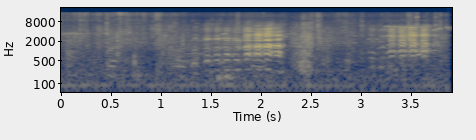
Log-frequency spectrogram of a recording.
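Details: Sirohi goat, a Rajasthani breed also called Gujari goat, bleating: a wavering, nasal, harmonic bleat near two seconds, then a second shorter bleat near the end, over low background murmur and rustling.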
